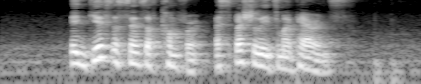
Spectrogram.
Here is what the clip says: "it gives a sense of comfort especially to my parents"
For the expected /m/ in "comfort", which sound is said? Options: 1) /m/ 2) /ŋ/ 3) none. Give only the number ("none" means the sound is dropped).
1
